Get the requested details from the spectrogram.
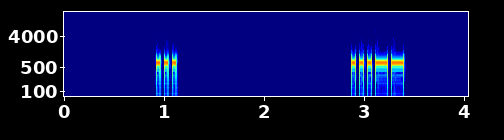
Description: Morse code, heard as a keyed tone, about 30 wpm, spaced as for 5 wpm, 700 Hz. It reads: S3
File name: Lesson 38d - Letter q - Two Characters 30wpm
